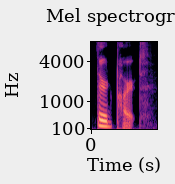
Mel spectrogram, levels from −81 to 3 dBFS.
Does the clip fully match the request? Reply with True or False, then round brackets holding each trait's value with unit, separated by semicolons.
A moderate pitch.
True (180 Hz)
